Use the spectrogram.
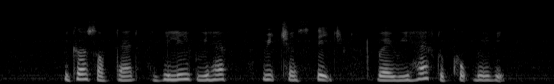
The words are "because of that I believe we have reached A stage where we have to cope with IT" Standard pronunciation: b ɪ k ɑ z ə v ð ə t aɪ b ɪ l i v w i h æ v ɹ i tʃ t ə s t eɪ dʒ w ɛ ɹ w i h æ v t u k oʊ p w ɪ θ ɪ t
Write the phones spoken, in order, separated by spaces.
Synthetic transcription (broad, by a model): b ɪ k ɑ s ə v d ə t aɪ b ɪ l i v w i h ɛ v ɹ i tʃ ə s t eɪ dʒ w ɛ w i h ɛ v t u k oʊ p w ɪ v ɪ t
